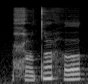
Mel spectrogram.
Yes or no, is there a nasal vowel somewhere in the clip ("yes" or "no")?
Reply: yes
